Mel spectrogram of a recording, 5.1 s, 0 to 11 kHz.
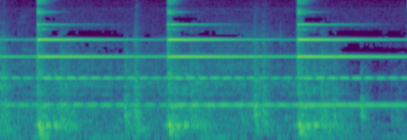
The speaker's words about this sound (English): So that's the Somerset cider clock. It was made in around about 1740 when there was a cider tax introduced to pay for the Seven Years' War in America, where we chased the French out of Northern America.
